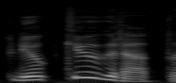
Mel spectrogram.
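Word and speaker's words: 緑丘蔵: それから緑の丘の蔵と書いてこちらは何と読むんでしょうか緑球蔵というふうに読むんです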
